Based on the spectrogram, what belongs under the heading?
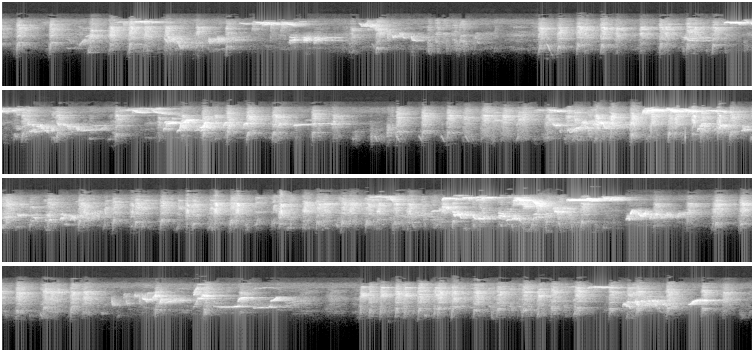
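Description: Several songbirds singing and chirping in overlapping high-pitched phrases, over a continuous fast, dry rattling.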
